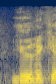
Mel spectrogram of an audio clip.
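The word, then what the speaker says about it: Eutychus: Anyone look up to see how that name is actually pronounced? Because most of the time, what was it? Udicus. Udicus.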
